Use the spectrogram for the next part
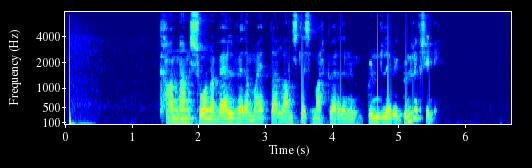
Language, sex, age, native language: Icelandic, male, 40-49, Icelandic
